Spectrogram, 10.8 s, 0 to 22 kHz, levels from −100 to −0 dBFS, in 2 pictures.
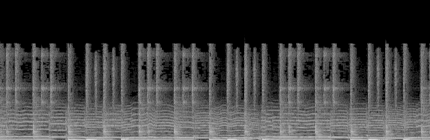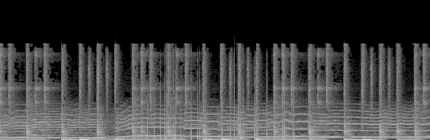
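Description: From 7.22 s to 9.05 s a train of clicks runs over the sound: around thirty sharp ticks of much the same shape, arriving at an average of 13.1 per second but with uneven spacing. The peaks stand roughly 20 dB above the surrounding signal, so the ticking cuts through clearly, including any quieter moments. The cause is likely interference from nearby equipment or a faulty connection or power supply injecting pulses into the signal path.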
